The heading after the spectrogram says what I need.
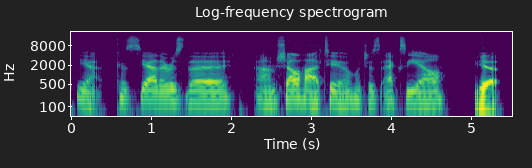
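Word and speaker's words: Xel-Há: Yeah, because all the X's are sh sounds, right?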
